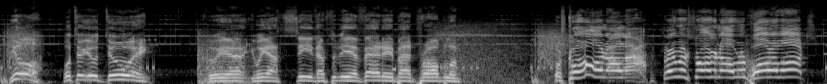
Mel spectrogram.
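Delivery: a crewman demanding what is going on; alarmed crewman. Acted. Voices the ship crewman.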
